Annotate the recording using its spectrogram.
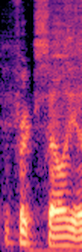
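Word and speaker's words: Fryxelius: This is Kingdom Legacy from Jacob Frixelius, I think is how you pronounce it. The creator of Terraforming Mars. Yeah. Firaxis games? Yeah. Not Firaxis. That's the video game. It's Frixelius. Frixelius, yeah.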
